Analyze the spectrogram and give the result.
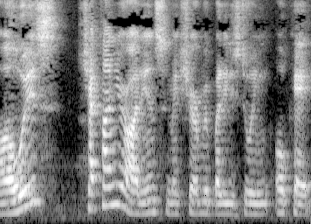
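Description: The speaker talks at a fairly quick pace, with a somewhat breathy voice and lively intonation. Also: woman. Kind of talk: tutorial. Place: home room. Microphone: camera far.

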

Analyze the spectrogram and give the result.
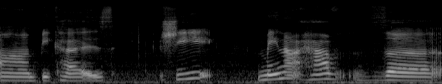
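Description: This woman speaks with an American accent. Her pitch shows ordinary variation. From San Francisco, US West Coast; California. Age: 20s. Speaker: YouTuber. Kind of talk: casual vlog Q&A. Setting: friend's house. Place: home room. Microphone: phone near.

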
